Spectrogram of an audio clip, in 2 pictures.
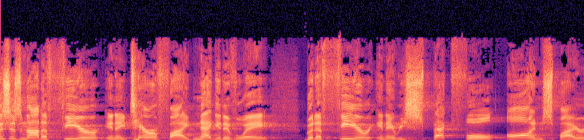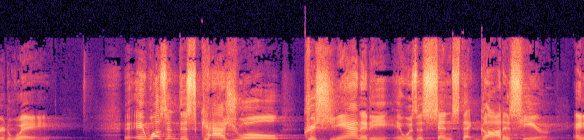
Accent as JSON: {"language": "English", "town": "Rubena", "region": "Castile and León", "country": "Spain", "tie": "born or raised there", "moved": "yes", "said": "I grew up in Spain in a small town in northern Spain called Rubena"}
